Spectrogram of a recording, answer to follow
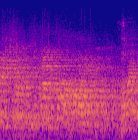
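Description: Indistinct voices echoing in a large hall, with a few faint thuds of a ball striking the walls of a glass-backed racquet court.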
